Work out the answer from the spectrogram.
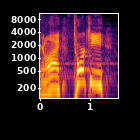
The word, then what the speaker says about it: Torquay: Torquay, is that how you say? I know that's how you say it, like key, but I don't know if that's... Do they call themselves Torquay? No, it's Torquay.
